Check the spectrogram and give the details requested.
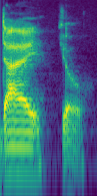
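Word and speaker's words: daimyo: hard to pronounce but I believe that the M is silent so it's like Dai yo da yo and so the Shogun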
